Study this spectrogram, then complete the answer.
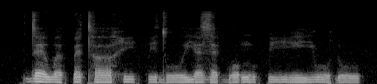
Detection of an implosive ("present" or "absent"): present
